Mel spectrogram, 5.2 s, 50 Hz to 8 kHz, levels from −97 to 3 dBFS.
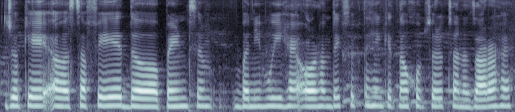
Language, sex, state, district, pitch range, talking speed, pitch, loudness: Hindi, female, Bihar, Sitamarhi, 210-225 Hz, 210 wpm, 215 Hz, -15 LUFS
